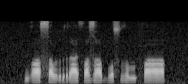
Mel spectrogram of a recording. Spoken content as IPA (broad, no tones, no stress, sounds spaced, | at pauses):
w ɑ sˤ i w r ɑ θ e zˤ iː b u sˤ ðˤ y m f ɑ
